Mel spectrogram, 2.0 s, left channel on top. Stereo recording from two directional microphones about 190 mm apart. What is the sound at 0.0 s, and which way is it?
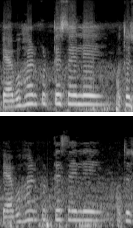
Speech, 40° left (ahead or behind).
